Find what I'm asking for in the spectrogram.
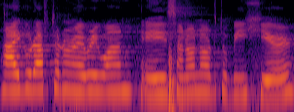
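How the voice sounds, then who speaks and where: A woman talks at a moderate pace in an Ecuadorian accent. Background noise is noticeable. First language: Spanish. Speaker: drilling engineer and conference speaker. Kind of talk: conference presentation. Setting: stage with audience.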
